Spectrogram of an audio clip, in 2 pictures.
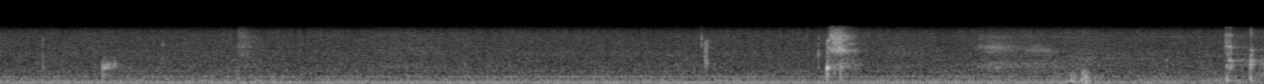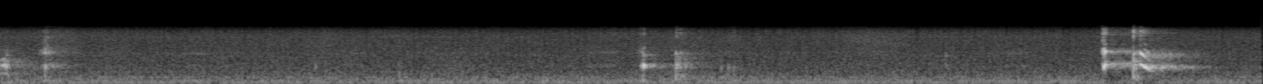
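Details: Hiccups while sitting on a couch before falling over forward: several brief, sharp, throaty catches spaced irregularly in a quiet room.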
